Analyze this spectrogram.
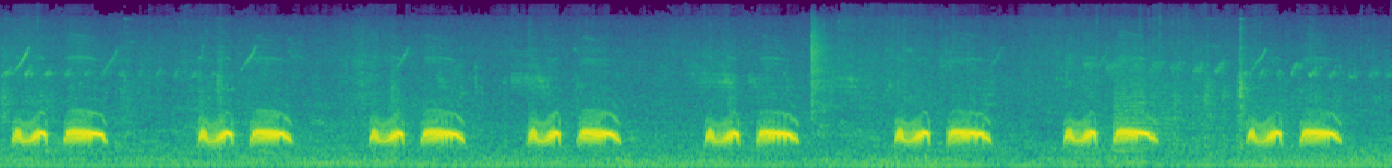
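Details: Spotted dove giving its urging 'thúc' coo, used to lure and stimulate wild doves: paired phrases, a short wavering note then a longer steady hollow coo, repeated about every one and a half seconds, eight phrases, with faint thin chirps in the background.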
